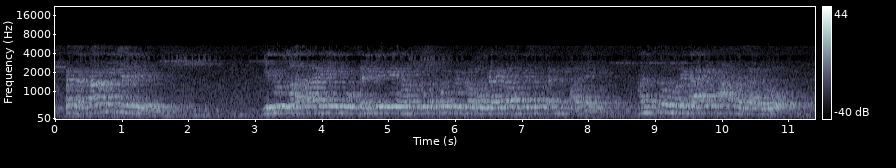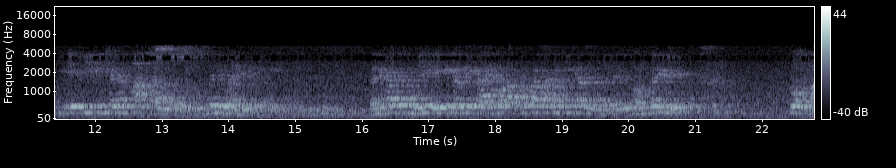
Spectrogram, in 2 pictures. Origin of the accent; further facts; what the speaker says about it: Uttar Pradesh, India; born there; मेरा जिस गांव में जन्म हुआ वो उत्तर भारत में अलीगढ़ जिले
